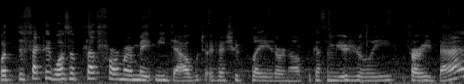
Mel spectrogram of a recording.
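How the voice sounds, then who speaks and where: A woman with a Dutch accent at a very fast pace, music in the background. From Netherlands. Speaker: VTuber streamer. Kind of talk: casual chat. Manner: hesitant, many fillers.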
